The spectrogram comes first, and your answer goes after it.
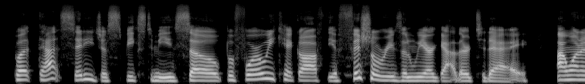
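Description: In a very clean recording with a silent background and a dry, close sound with no echo, a woman with an American accent uses a plain, everyday voice at a moderate pace, medium pitch and ordinary pitch variation. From New York. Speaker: podcast host, association executive director. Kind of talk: casual chat.

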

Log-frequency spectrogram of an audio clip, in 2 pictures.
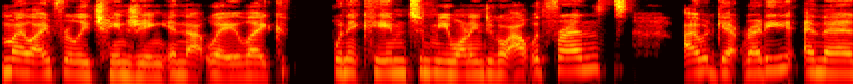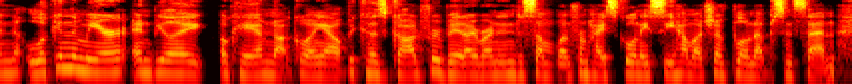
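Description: At a fairly quick pace, a woman talks at medium pitch. The background is quiet. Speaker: social media creator and bariatric patient. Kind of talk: interview. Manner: animated.

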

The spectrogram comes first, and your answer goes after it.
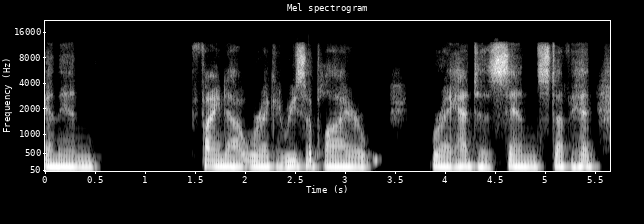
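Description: In an American accent, the speaker has a dark, mellow, somewhat breathy tone, a moderate pace with long, frequent pauses, monotone, flat intonation and very even loudness. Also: man, fairly high pitch for a man. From Southern California. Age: 60s. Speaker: long-distance hiker. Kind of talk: interview.

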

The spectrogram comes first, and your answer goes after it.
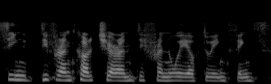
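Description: A woman with a French accent speaks in a bright, sharp tone, the sound dry and close with no echo against a quiet background. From France. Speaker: livestock scientist. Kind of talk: interview.

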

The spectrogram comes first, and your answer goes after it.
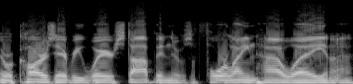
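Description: The speaker has a Tennessee accent and talks at a fairly quick pace. The recording is very clean with a silent background. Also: man. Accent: Tennessee Southern US. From US South, Nashville, Tennessee. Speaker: entrepreneur and life coach. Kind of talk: interview. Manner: animated.

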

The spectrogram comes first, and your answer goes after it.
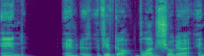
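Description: A man with a New Zealand accent and fairly even intonation. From New Zealand, South Island. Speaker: business founder. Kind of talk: interview.

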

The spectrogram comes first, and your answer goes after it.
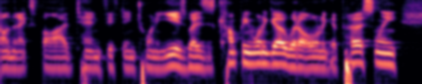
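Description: Here a man speaks with an Australian accent. His pitch is medium, with ordinary variation. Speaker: real estate investor. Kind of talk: interview.

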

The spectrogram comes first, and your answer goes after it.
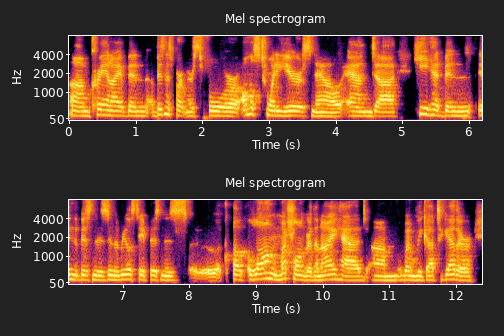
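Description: An American accent at a moderate pace, with very even loudness, fairly even intonation, and noticeable background noise. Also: woman, very deep, low pitch for a woman. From US, university towns (Princeton, Michigan, California). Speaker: real estate broker. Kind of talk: radio interview.

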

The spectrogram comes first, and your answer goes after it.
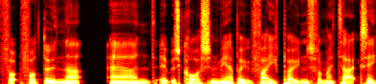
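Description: With a Scottish accent, a man speaks at a fairly low pitch on a very clean recording with a silent background. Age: 30s. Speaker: youth football coach. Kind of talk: interview.

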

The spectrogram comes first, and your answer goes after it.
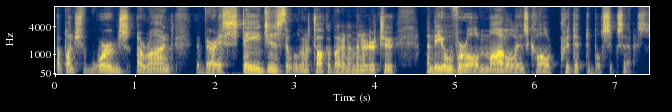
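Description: This man speaks fairly quickly in a fairly low voice with ordinary pitch variation. The sound is dry and close with no echo, and the recording is very clean over a silent background. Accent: Irish. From Ireland. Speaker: keynote speaker and author. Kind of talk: interview.

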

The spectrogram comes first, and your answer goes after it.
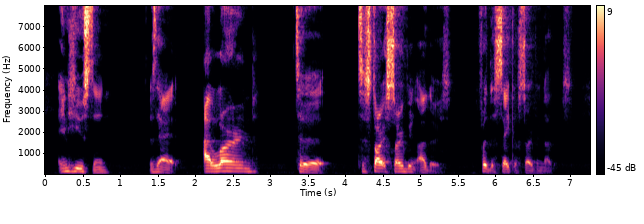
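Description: A man with an American accent, medium in pitch, somewhat breathy, at a moderate pace with long, frequent pauses. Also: ordinary pitch variation. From California, Los Angeles. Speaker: educator and author. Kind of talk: casual interview chat. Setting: studio. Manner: animated.

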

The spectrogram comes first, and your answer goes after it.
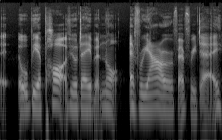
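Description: A woman with a British accent in a very clean recording against a silent background. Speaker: podcast co-host, amateur runner. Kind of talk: casual chat. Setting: studio.

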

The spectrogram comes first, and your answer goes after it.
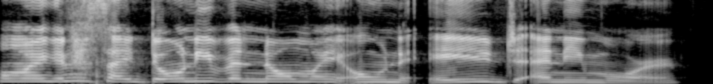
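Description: Speaking in an animated tone, a woman uses a high pitch with ordinary pitch variation. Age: 30s. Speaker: podcast host. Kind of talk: personal monologue.

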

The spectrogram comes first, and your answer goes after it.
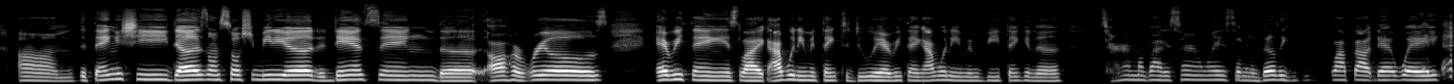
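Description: A woman speaks at a moderate pace and medium pitch in a monotone, flat intonation. Her loudness swings widely on a very clean recording with a silent background. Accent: American. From US small town. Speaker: podcast host. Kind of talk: casual chat.

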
